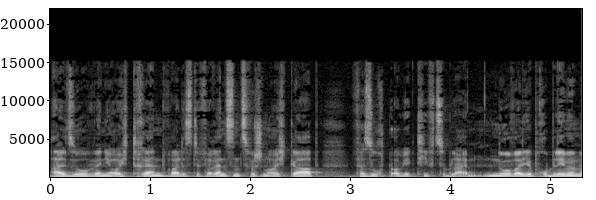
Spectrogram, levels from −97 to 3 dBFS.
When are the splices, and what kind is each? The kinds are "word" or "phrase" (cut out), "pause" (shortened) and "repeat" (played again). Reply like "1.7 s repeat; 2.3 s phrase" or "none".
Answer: 3.4 s phrase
